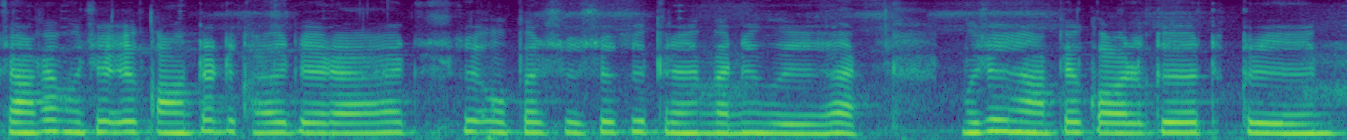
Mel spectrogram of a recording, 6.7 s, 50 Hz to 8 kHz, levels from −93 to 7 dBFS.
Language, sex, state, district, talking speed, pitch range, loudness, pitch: Hindi, female, Chandigarh, Chandigarh, 195 wpm, 205-220 Hz, -15 LUFS, 215 Hz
